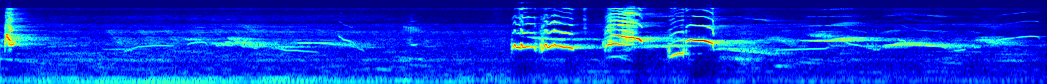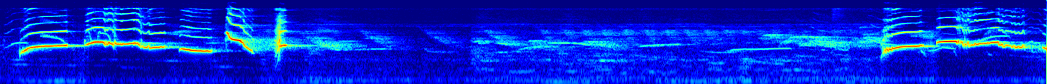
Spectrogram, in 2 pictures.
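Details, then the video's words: Lure song of an Oriental magpie-robin, aimed at birds slow to sing: three separate bursts of rich whistles, slurred sweeps and sharp high flicks, broken by near-silent gaps, after a low hum at the start. "kicauan pemikat Kacer bahan susah bunyi langsung gacor"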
